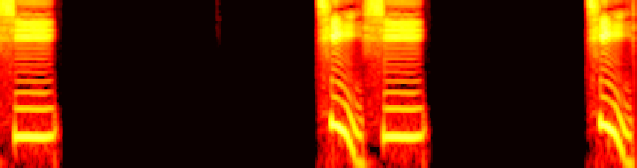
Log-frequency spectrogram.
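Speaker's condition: No condition

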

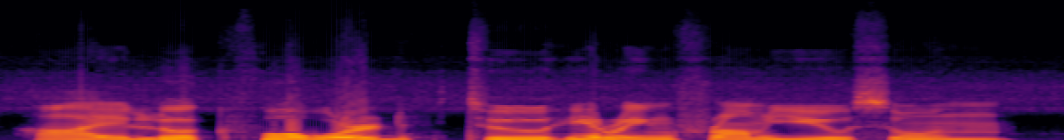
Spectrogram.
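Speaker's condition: No condition

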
